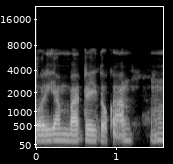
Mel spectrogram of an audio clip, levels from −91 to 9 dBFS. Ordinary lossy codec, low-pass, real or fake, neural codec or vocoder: none; 7.2 kHz; fake; vocoder, 22.05 kHz, 80 mel bands, HiFi-GAN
